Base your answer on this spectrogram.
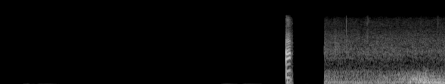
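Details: Silence, then a sharp click and the rumble of rain and distant thunder, with no animal voices.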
